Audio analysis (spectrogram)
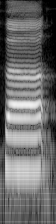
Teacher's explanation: پہلی بات یہ کہ اس میں سیٹی کی آواز نہیں آئے گی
